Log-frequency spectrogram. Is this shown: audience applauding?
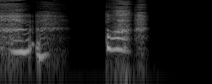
no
